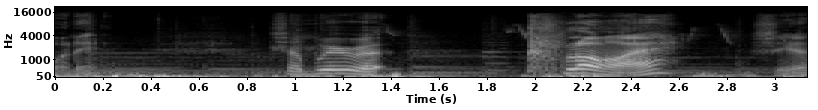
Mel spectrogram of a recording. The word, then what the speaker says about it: Cley: have a video on it so we're at cly see I said it right Marsh's in Norfolk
